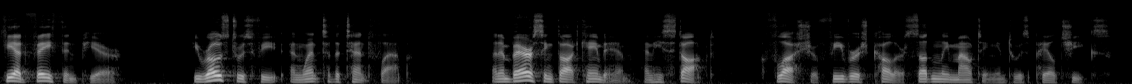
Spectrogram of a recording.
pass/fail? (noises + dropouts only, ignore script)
pass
